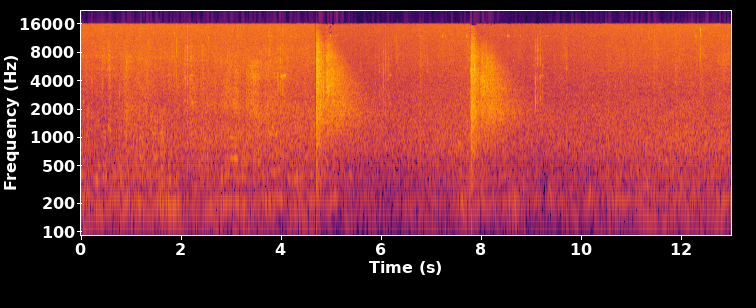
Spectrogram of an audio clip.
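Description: Two blank-pistol shots about three seconds apart, each a sharp crack with a trailing echo: the gunfire-indifference test fired during IPO off-leash heelwork.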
